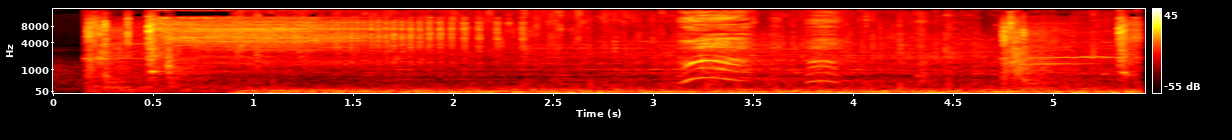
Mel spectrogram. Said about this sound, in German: Was war denn das? Der Stein! Er ist weg! Eine Tür! Hey Leute! Hier ist eine Geheimtür aufgegangen! Eine Tür? Ja, in der Brunnenwand. Der Stein war der Riegel.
